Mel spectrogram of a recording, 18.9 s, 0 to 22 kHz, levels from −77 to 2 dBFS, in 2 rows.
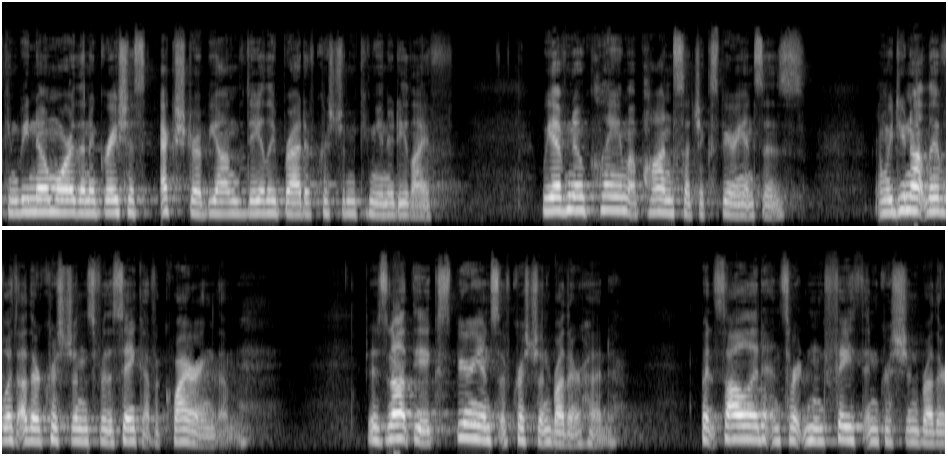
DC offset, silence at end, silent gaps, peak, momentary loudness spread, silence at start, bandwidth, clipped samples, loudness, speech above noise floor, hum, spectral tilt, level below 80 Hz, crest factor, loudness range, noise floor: under 0.1%; 0 s; none; 0 dBFS; 13 LU; 0 s; 15 kHz; under 0.1%; -19 LUFS; 41 dB; none; -5 dB/octave; -72 dBFS; 20 dB; 4 LU; -60 dBFS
